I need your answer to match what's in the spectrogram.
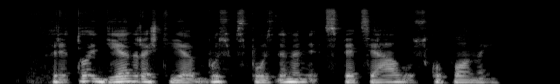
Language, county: Lithuanian, Šiauliai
